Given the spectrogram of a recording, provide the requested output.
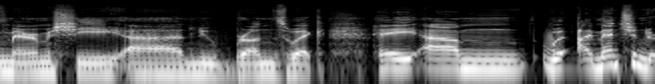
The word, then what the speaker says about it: Miramichi: That the federal government has been dealing with, where I said Miramichi, New Brunswick, and I've been told it's Miramichi.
